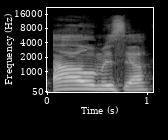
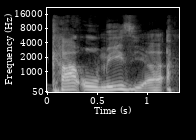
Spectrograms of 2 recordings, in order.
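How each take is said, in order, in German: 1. Der Anlaut k wird verschluckt und fällt weg. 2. Der Anlaut k wird klar ausgesprochen. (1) "Das war so" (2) "Ich hätte das vorgelesen"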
